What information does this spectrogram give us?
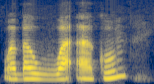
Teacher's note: here we have a waw with a shadda. Make sure that you are reading this twice. Wa bawwa'akum, and make sure you are rounding the lips on this letter as well.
